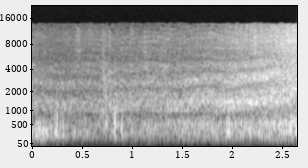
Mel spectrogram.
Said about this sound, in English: A lot of traffic coming.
